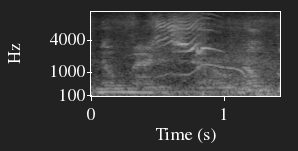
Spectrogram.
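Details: Young kittens indoors: one long, thin mew that bends upward then slides down, under a soft background of voices in a small room.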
